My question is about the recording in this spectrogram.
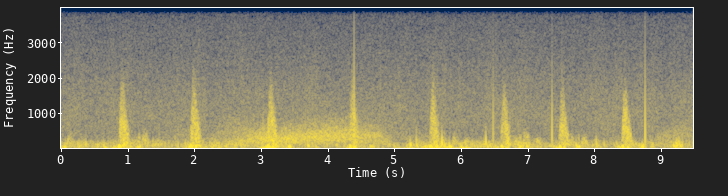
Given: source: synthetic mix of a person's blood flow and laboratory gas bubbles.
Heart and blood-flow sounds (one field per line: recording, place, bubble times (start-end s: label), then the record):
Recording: Doppler ultrasound of blood flow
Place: subclavian vein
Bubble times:
2.04-2.08 s: bubbles
From the record:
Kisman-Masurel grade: 112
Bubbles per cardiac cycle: 1 to 2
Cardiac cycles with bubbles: 1 to 10%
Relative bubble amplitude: moderate (0.250 to 0.450)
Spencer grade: 1 (occasional bubble signal discernible with the cardiac motion signal, with majority of cardiac periods free of bubbles)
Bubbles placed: anywhere in the cardiac cycle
